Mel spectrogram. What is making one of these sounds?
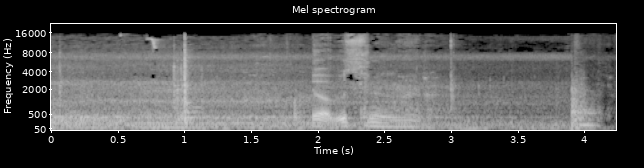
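A truck door latch clicks open.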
